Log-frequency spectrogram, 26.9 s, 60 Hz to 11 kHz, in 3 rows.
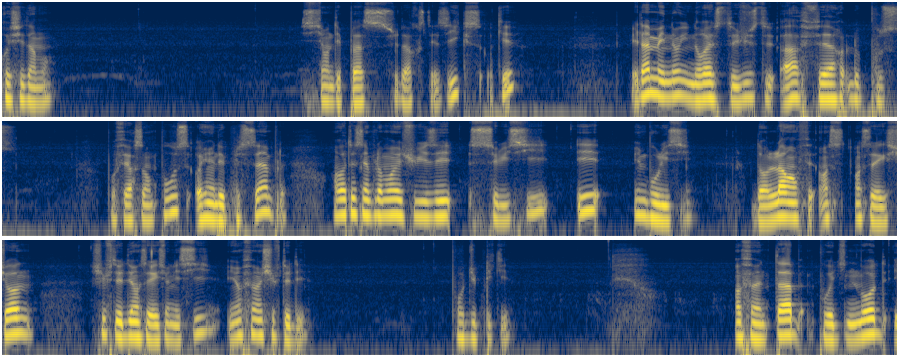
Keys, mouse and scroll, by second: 0.0-2.3 middle drag, 2.3-4.6 drag, 4.6 KP_1, 5.0 Tab, 5.8-6.4 scroll down 5, 6.4-7.0 scroll down 3, 7.0-8.3 middle drag, 8.3 KP_1, 9.4-10.3 scroll down 1, 10.3-11.1 scroll up 3, 11.1 KP_3, 12.0-12.4 scroll down 2, 12.4-13.3 scroll up 5, 13.3 right click, 14.4 right click, 16.5 right click, 18.5 shift+right click, 20.2 shift+d, 22.6-24.3 scroll down 7, 25.3 Tab, 26.7 right click.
